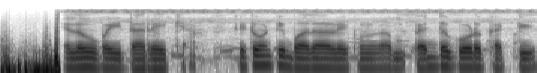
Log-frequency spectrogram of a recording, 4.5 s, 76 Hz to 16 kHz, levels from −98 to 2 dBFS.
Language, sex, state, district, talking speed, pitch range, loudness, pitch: Telugu, male, Andhra Pradesh, Manyam, 120 wpm, 110-120 Hz, -18 LUFS, 115 Hz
